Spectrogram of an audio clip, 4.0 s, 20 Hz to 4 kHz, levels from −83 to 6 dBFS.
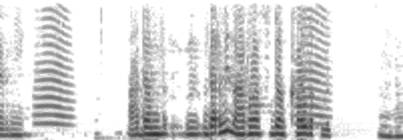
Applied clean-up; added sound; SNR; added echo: classical method spectral subtraction.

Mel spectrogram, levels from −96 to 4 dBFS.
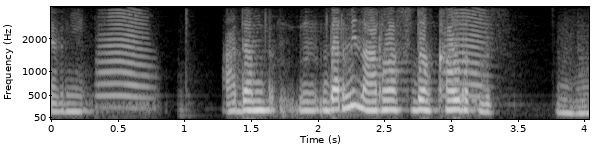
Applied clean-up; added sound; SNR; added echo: neural mask model RNNoise.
